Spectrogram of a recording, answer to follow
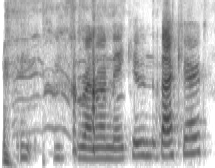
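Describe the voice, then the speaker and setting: A woman's voice: medium pitch, fast talker, a bit bright, slight background noise. A woman co-hosting a podcast, dry and teasing in casual chat.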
